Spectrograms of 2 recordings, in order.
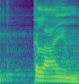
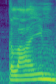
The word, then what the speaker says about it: climb: अगला CLIMB, इसे हम पढ़ेंगे क्लाइम। क्या पढ़ेंगे? क्लाइम पढ़ेंगे। यहाँ पर जो बच्चों बी लिखा गया है ना, यह साइलेंट है, मतलब इसका उच्चारण नहीं करेंगे, इसे पढ़ा नहीं जाएगा।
